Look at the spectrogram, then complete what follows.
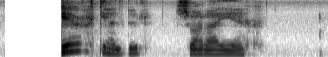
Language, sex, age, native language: Icelandic, female, 10, Icelandic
